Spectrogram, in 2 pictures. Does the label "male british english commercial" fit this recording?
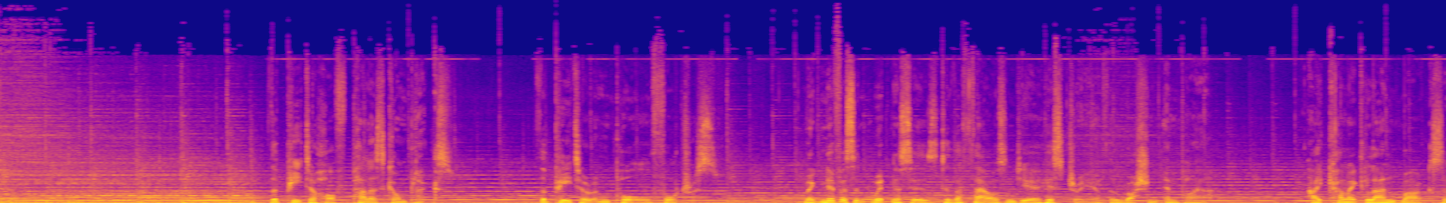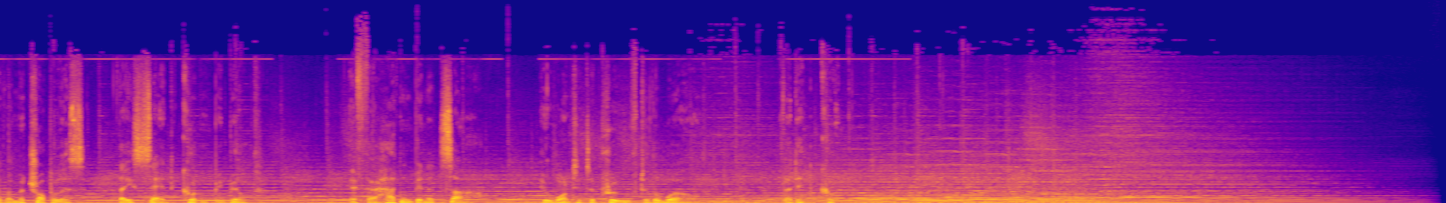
Yes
